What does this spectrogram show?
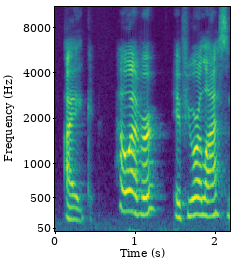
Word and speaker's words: Icke: This individual's name is spelled I-C-K-E, which is probably Ike.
